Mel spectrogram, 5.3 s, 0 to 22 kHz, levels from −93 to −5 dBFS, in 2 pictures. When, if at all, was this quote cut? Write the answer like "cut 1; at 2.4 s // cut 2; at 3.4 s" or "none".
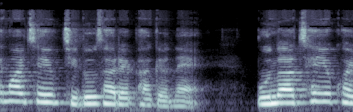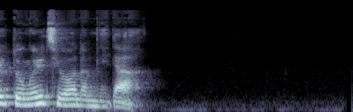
none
